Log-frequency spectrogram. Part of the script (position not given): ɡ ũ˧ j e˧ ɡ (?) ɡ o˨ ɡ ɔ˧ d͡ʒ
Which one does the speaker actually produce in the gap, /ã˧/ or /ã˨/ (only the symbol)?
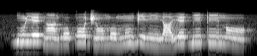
ã˨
